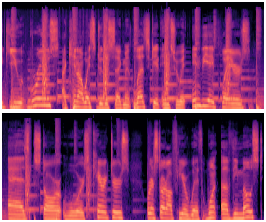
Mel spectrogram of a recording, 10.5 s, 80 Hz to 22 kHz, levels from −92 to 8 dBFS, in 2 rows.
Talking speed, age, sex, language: 175 wpm, 20-39, male, English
